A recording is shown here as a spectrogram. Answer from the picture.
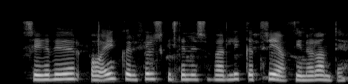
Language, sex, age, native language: Icelandic, female, 16, Icelandic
